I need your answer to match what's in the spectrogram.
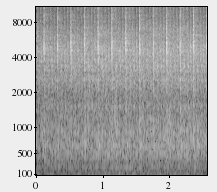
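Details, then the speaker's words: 1976 VW Westfalia Type 2 bus with a replacement used engine, freshly started. Even ticks about five per second over a smooth idle; believed to be hydraulic lifters pumping up, with a possible small exhaust leak. Ticking at idle. "Otherwise, it's lifter noise. But this isn't smoke, it's a little dust. I think it's a little lifter noise. Oh, they pump up. It's hydraulic lifters."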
